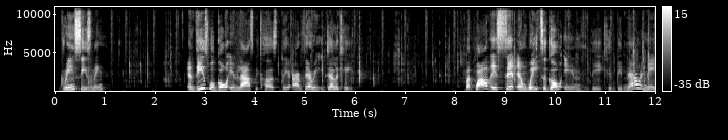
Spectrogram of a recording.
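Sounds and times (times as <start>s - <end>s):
wet squishing of seafood: 1.2s - 2.7s, 3.7s - 12.0s.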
